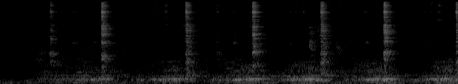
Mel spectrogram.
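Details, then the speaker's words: Sunny SF-E3911 cardio climber: a sharp click on every step, about every 0.7 s, over soft stepping thuds, now on both sides and getting worse. "it's clicking. And it's doing it more. It's doing it on both sides now."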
